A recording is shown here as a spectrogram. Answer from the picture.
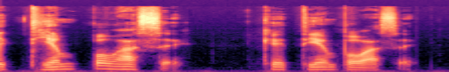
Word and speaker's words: hace: not pronouncing the H you do not pronounce the H in Spanish it's always silent ah Sabian though you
